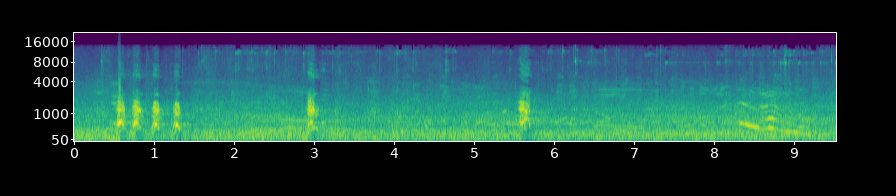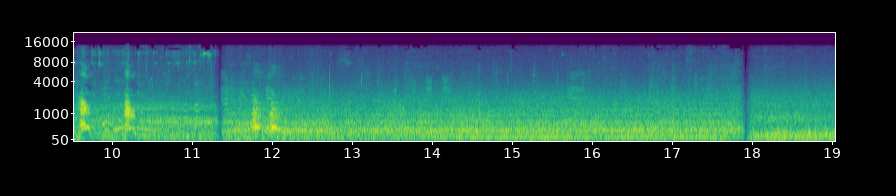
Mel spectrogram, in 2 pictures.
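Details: Dogs Rosy and Rocky playing at Seal Point Dog Park, on the western side of San Francisco Bay, on 22 December 2014. Quick bursts of sharp barks and a few whines are heard over people talking and a steady low background rumble.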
